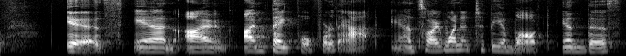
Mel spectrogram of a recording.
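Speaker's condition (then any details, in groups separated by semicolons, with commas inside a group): Cerebral palsy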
